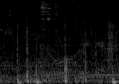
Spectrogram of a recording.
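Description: Horse hooves clip-clopping at a slow walk through a town in Kingdom Come: Deliverance 2, a short run of soft, uneven thuds close by.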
